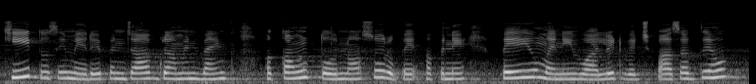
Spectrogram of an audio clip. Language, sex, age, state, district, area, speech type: Punjabi, female, 18-30, Punjab, Kapurthala, urban, read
